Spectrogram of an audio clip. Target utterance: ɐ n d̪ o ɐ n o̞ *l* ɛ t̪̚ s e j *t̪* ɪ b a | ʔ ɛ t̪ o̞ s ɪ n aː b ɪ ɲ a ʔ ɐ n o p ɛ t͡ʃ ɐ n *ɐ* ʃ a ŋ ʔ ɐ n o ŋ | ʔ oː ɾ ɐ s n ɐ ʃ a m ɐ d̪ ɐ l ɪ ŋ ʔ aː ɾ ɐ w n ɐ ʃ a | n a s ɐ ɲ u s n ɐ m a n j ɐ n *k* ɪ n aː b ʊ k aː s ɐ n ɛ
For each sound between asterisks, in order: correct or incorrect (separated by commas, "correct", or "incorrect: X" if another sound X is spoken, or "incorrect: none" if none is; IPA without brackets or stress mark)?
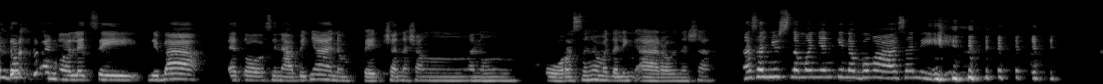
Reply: correct, incorrect: d̪, correct, correct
